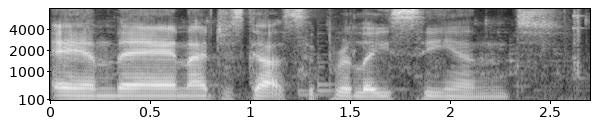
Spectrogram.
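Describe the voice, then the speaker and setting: Noticeable background noise sits behind a man speaking at a medium pitch in a monotone, flat intonation. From Argentina. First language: Spanish. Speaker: gaming streamer. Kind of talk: live stream chat. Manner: casual, chatty.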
